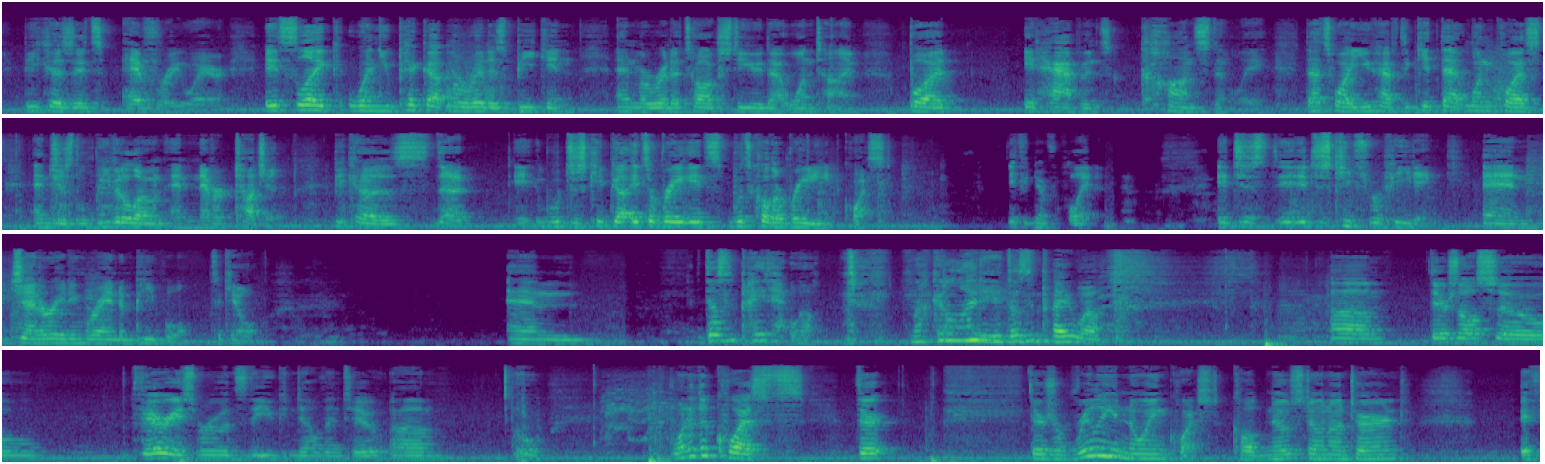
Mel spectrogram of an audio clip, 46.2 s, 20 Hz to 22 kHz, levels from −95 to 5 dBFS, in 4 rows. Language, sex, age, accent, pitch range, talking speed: English, male, 20-39, American, 140-170 Hz, 150 wpm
